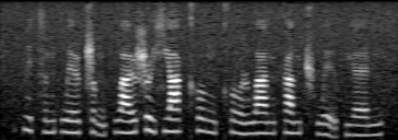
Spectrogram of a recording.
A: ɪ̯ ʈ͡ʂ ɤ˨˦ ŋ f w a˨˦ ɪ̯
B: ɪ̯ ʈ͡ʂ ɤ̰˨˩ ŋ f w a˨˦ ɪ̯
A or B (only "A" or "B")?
B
